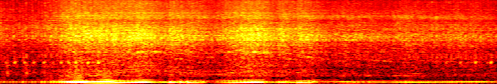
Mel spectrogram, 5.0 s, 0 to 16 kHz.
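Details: Toyota 1JZ-GTE VVT-i engine with low rumble and uneven rapping about four per second that swells with small revs; knock from inside the engine.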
